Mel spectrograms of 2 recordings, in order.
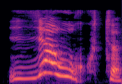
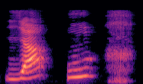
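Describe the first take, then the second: First: Said in the usual way. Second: YAOURT split ya - ouur - te; syllable breakdown. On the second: Shown as a demonstration. Teacher corrects the dictation, YAOURT syllable by syllable. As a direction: separate the sounds of YAOURT. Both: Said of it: "on corrige d'abord".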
